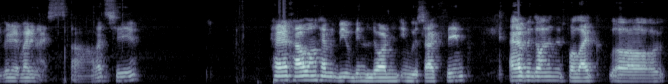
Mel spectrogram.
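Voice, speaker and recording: A young man in his twenties from Russia with a Russian accent, thinking aloud haltingly as he codes on a live stream and answers chat. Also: mid-range voice, a bit bright, roomy sound, poor audio. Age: 20s. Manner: halting, thinks aloud with many pauses and restarts.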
